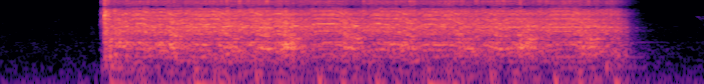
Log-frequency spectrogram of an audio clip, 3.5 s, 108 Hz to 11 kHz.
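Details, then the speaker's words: 1974 Dodge Challenger 318 with new mini starter, battery cable and ignition relay, plugs in: slow, labored cranking at three to four beats a second, no oil pressure, burning smell, never catches; battery suspected weak; weak cranking, no start. "i have no oil pressure but uh it is cranking [Music] it sounds awfully weak but it is cranking"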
